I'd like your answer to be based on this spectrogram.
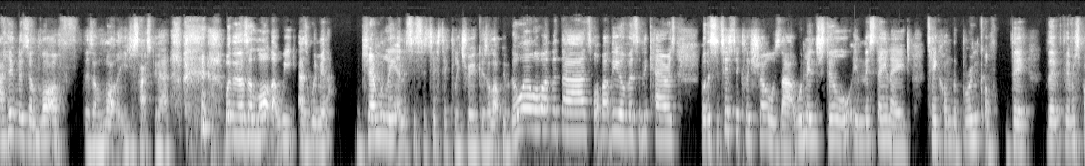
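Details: Adult woman speaking; Normal voice.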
